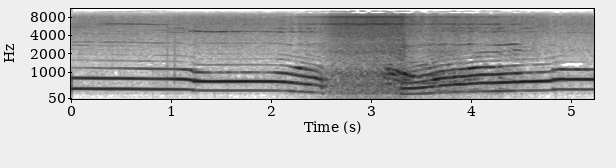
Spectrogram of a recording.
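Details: Four-year-old female wolfdog, missing her owner who is in hospital, howls at the sound of her voice on speaker phone; a sustained tonal howl dips and slides down, then rises back to a steady held pitch.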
